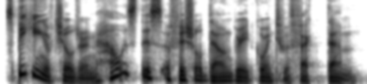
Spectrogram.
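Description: A man's voice: lowish voice, wildly swooping pitch, moderate pace, creaky, slightly rough, no room sound, studio quality. A man hosting a news podcast, asking a guest short, plain questions about the week's headlines. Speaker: podcast host.

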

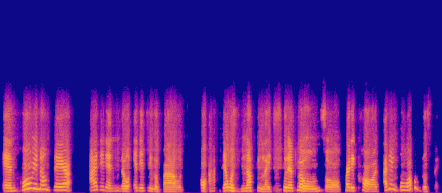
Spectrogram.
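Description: Upbeat Haitian-accented woman, lively pitch. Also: moderate pace, no room sound, low-quality recording. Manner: upbeat, expressive, acts out quotes. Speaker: guest dentist. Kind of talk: interview conversation.

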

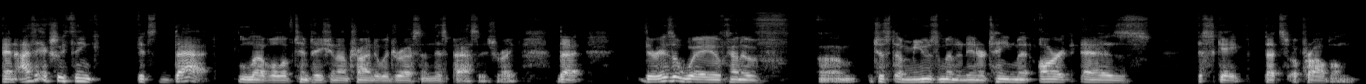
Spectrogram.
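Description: A man's voice: fairly low pitch, animated, moderate pace, dry recording. A man, an author and theologian, talking through ideas in a reflective interview and often checking in with "right?". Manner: thoughtful, qualifying with frequent "right?".

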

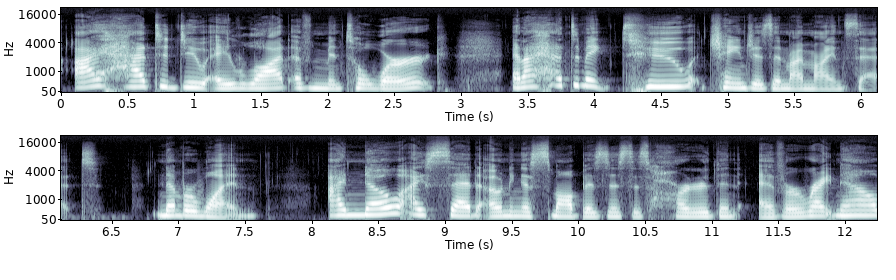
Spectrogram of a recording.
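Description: A woman's voice: mid-range voice, no echo, studio quality. Earnest woman podcast host. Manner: earnest, emphatic, addresses listeners as friends and y'all. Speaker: podcast host and small business owner. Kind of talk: scripted solo podcast talk.

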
